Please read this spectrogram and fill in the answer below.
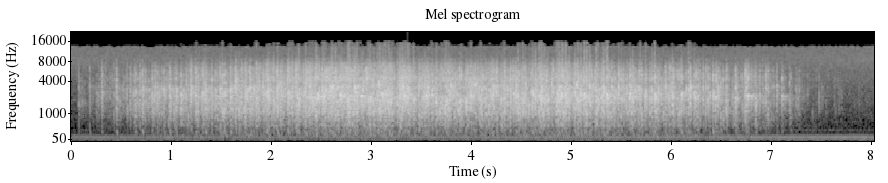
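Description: Audience applauding, the clapping swelling over the first couple of seconds and fading out about seven seconds in.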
